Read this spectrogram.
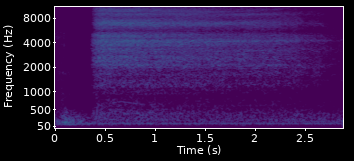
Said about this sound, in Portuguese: Faça uma respiração bem profunda e lenta. Inspirando pelo nariz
